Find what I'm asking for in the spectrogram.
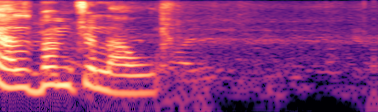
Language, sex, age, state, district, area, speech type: Punjabi, male, 18-30, Punjab, Ludhiana, urban, read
